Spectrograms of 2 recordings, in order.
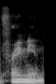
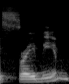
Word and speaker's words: freemium: And there are different ways to do freemium. So I think a lot of people just focus on the first syllable of that word and forget about the second syllable sometimes.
